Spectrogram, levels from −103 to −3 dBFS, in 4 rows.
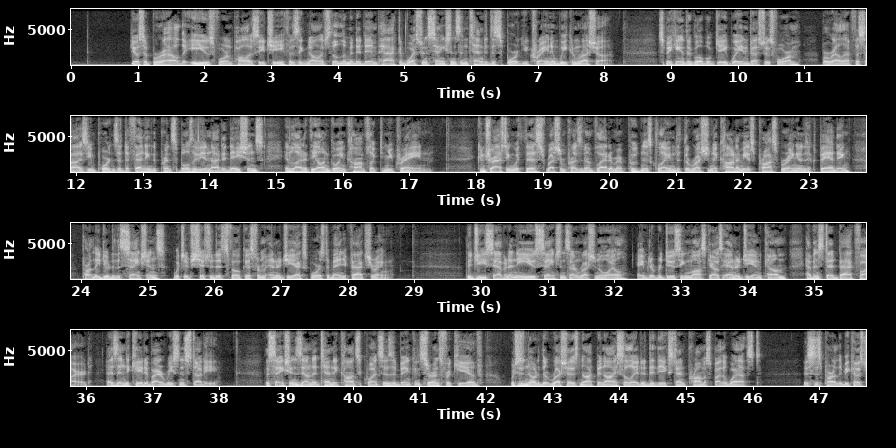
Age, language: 40-59, English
